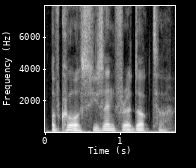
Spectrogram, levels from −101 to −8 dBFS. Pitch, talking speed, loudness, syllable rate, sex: 95 Hz, 240 wpm, -17 LUFS, 5.8 syllables/s, male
